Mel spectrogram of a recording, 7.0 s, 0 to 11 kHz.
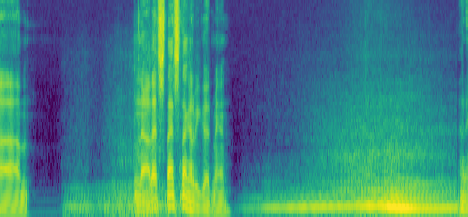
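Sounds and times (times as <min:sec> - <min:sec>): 
car engine revving with deep rumbling drone: 0:00.9 - 0:07.0
speech: 0:02.1 - 0:03.5.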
